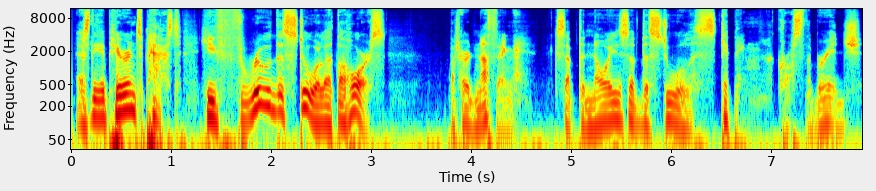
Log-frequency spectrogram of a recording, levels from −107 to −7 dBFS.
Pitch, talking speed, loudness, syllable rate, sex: 115 Hz, 180 wpm, -22 LUFS, 5.5 syllables/s, male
